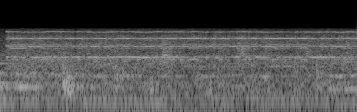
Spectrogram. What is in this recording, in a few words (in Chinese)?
铃声; 日常生活; 特酷声音素材库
